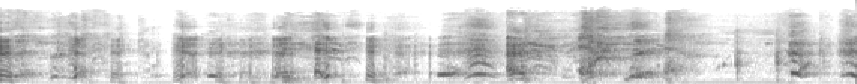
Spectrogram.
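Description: A person coughing again and again, mixed with laughter, from the burn of very spicy Korean noodles.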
